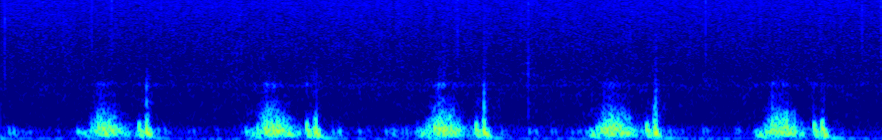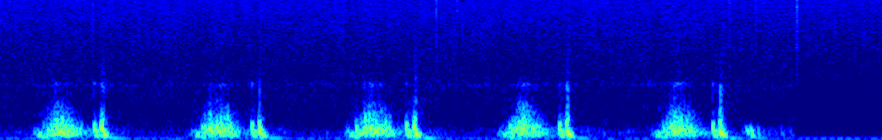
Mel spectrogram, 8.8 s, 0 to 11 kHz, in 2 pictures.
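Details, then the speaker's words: Soft pulmonary ejection systolic murmur with widely split second sound and accentuated pulmonary component, regular beat near 74/min; atrial septal defect in a 14-year-old boy, recorded at the pulmonary area in expiration. "this recording at the pulmonary area in the 14-year-old boy is taken in expiration the second heart sound is widely split with accentuation of the pulmonary"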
